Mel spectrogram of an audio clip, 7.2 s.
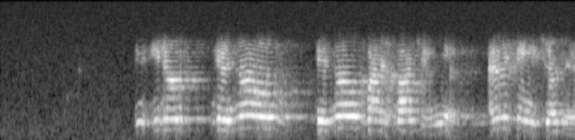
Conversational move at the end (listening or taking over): listening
